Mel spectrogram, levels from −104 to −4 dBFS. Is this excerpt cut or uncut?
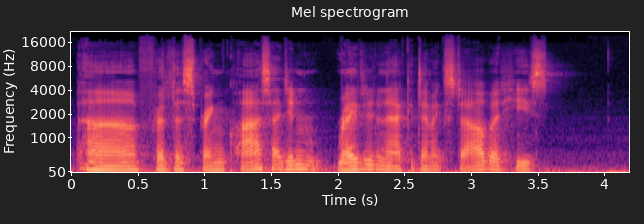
uncut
